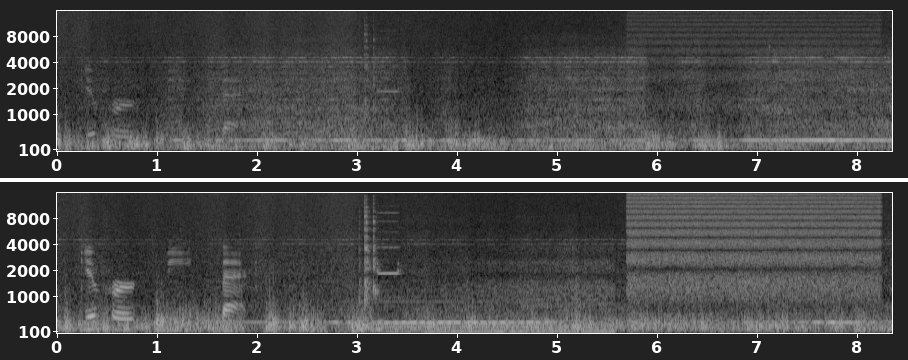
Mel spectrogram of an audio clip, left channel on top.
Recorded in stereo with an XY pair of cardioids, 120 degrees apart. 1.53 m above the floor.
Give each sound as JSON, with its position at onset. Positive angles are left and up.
{"t": 0.2, "sound": "a man speaking", "azimuth_deg": -65}
{"t": 3.0, "sound": "a microwave", "azimuth_deg": -60}
{"t": 5.7, "sound": "a hiss", "azimuth_deg": -65}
